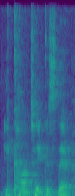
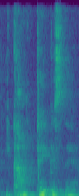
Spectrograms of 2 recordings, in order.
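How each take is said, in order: First: Repeated much softer, sinking away; softer echo. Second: Said in the usual way. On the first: Shown as a demonstration. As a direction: let the repeat fall quiet like an afterthought.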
